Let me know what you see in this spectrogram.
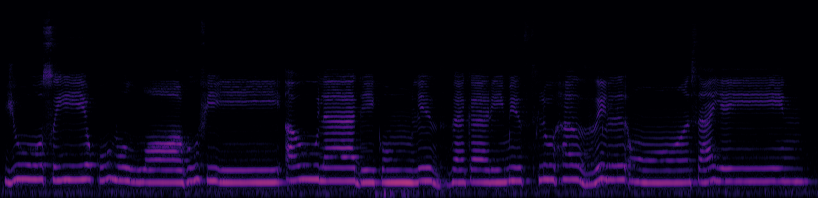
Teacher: یا کو ہم نے لمبا پڑھنا ہے، پیش کے ساتھ واو ساکن ہے نا، حرف مدہ ہے۔ صاد کو بھی لمبا کریں گے، زیر کے ساتھ یا ساکن ہے، یہ بھی حرف مدہ ہے۔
